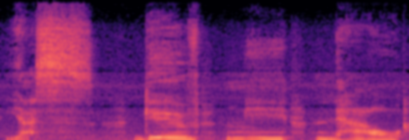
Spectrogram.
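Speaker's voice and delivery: hushed, slow and breathy longing; greedy whisper. Retold or imitated. Craving pistachio at the counter, a slow greedy whisper. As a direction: whisper it like you can already taste it.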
